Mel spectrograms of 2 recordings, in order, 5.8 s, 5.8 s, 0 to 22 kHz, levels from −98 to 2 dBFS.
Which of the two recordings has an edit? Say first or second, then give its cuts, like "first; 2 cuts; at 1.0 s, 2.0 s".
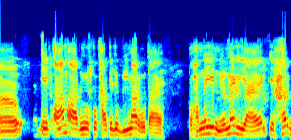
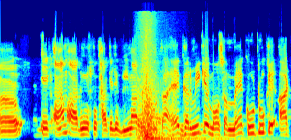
second; 1 cut; at 3.1 s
